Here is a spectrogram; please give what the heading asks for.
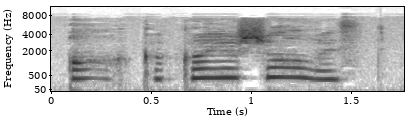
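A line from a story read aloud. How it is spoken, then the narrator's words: Sigh. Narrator (Russian): вздохнула Элси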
